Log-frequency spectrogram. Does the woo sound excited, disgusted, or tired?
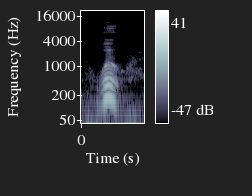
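disgusted. It sounds disgusted, as at a bad smell.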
